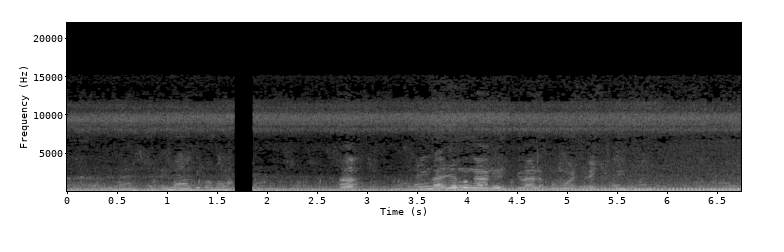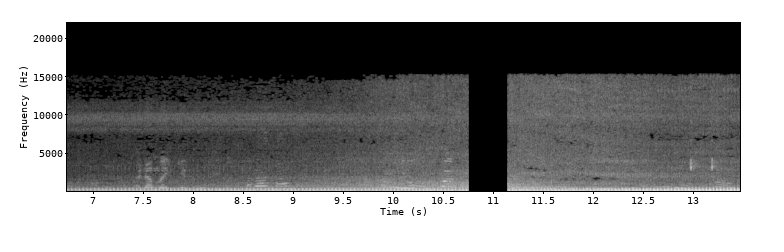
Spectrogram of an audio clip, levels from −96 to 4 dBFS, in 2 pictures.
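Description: Bluetooth dropouts at 1.67–1.88 s and 10.75–11.16 s: the sound cuts to silence for about 0.19 s, then 0.39 s, likely from late, discarded packets, and resumes further along.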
